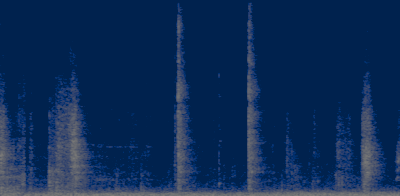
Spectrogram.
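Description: Room tone: a steady low hum with four or five brief, faint clicks spread through it.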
